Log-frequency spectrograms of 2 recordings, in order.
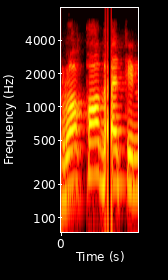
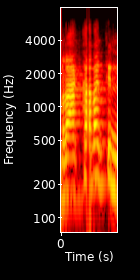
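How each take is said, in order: First: The first vowel is a rounded, heavy o. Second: The first vowel is an open, light a. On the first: The speaker calls it right. "দুটাই মুখটা গোল" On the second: The speaker calls it wrong. "রা বলবেন না কেউ, রাকাবাতিন না"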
